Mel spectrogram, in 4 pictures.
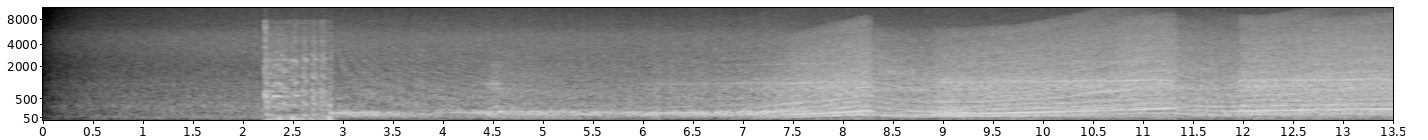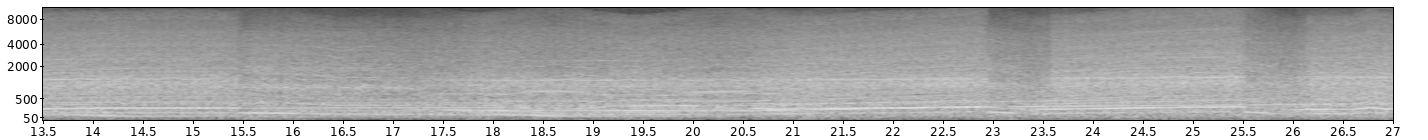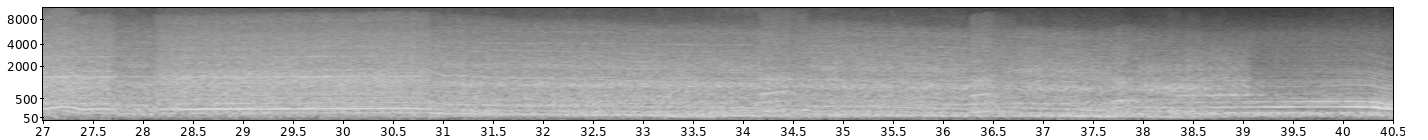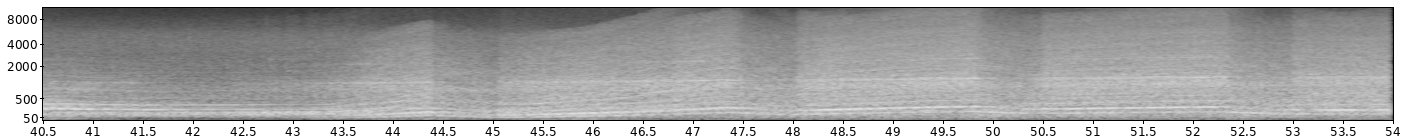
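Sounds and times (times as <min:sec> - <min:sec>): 
Noble M400 car: 0:00.0 - 0:53.9.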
